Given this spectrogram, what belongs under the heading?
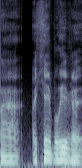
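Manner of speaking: usual speaking voice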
